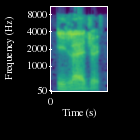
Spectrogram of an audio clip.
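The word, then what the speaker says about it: ellagic: It's spelled E L L A G I C. Elic acid.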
